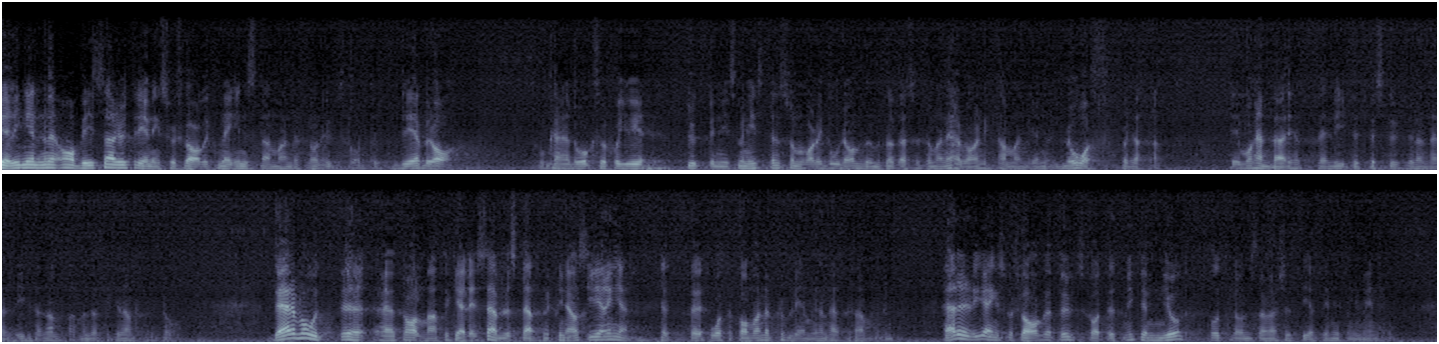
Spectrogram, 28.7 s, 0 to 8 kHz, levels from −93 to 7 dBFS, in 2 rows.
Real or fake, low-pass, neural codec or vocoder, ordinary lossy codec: fake; 7.2 kHz; codec, 16 kHz in and 24 kHz out, 0.8 kbps, FocalCodec, streaming, 65536 codes; none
